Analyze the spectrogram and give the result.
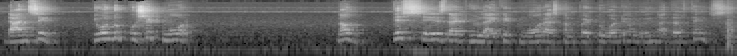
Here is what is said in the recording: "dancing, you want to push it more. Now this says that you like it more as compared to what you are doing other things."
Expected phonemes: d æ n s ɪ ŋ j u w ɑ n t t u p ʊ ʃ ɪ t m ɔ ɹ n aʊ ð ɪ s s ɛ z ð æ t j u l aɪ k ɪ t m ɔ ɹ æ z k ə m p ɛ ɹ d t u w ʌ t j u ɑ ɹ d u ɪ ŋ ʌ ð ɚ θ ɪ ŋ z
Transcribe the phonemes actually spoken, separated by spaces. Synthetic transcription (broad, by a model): d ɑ n s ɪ ŋ j u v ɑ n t t u p ʊ ʃ ɪ t m ɔ ɹ n aʊ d ɪ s s ɛ z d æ t j u l aɪ k ɪ t m ɔ ɹ æ z k ə m p ɛ ɹ d t u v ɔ t j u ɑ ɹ d u ɪ ŋ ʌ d ɚ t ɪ ŋ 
